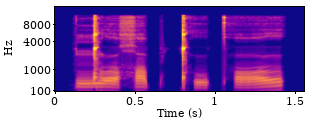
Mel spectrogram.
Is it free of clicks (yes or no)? no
